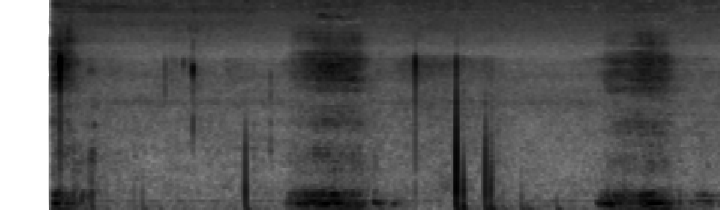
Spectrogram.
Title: Cute snoring Beagle puppy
